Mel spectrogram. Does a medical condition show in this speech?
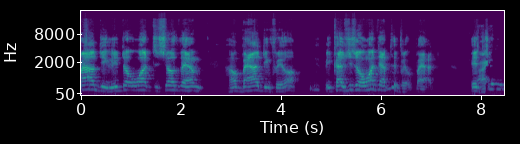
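Yes: traumatic brain injury, ataxic; tongue affected.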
